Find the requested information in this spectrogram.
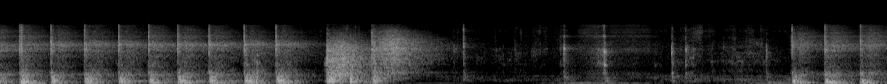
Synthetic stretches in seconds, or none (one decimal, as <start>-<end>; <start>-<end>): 0.0-0.9; 1.5-2.3; 5.6-6.6; 8.1-8.9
